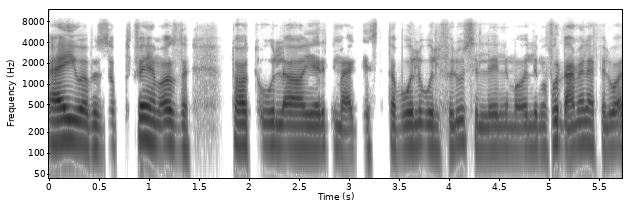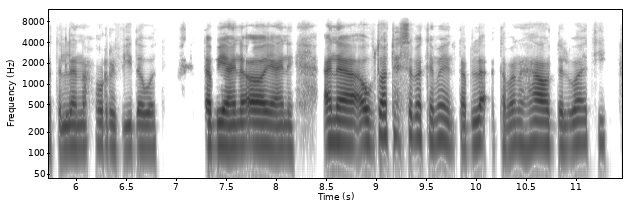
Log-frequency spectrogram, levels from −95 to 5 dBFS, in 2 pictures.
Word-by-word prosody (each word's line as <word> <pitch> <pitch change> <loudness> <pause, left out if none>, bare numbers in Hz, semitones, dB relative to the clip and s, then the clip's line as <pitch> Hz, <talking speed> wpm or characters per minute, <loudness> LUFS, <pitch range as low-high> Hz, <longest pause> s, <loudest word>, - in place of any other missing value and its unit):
أيوه 150 -1 +7
بالضبط، 130 +1 -6
فاهم 155 -5 +6
قصدك، 130 -3 +3 0.4
بتقعُد 135 -1 +4
تقول: 135 -1 -1
"آه 125 0 +3
يا 125 0 +2
ريتني 125 0 -6
ما 110 - +1
أجِّزت"، 110 +1 -10
طَب 125 -2 -3
وال 130 +1 +2
والفلوس 130 +2 -3
ال 125 - -3
اللي 120 +1 -2
الم 120 -1 -4
اللي 120 +1 -3
المفروض 125 +4 0
أعملها 140 +4 +2
في 130 - -13
الوقت 125 +2 -2
اللي 125 +1 -2
أنا 130 0 -4
حُر 135 -2 -7
فيه 120 +2 -8
دوّة، 125 0 -4 0.5
طَب 135 0 +1
يعني 135 0 +4
آه، 135 -1 +5
يعني 130 -1 -1 0.3
أنا 145 -2 +5
أو 145 +1 +2
تقعُد 180 +3 +2
تحسبها 175 0 -5
كمان، 155 -2 -5
طَب 125 0 -8
لأ، 150 +1 -1
طَب 130 0 -8
أنا 140 +1 -5
هاقعُد 140 -2 +2
دلوقتي، 145 +3 -6
130 Hz, 220 wpm, -23 LUFS, 125-145 Hz, 0.5 s, أيوه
